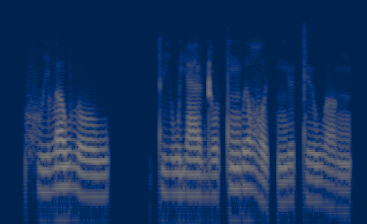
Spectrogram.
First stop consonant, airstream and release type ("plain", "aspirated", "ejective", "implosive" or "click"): plain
